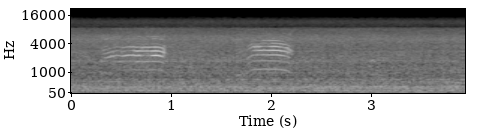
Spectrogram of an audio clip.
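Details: Cat meowing twice, filmed in the fourth week of July 2023: two high, arching meows about a second apart, the first longer and drawn out, the second shorter, over steady background hiss.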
